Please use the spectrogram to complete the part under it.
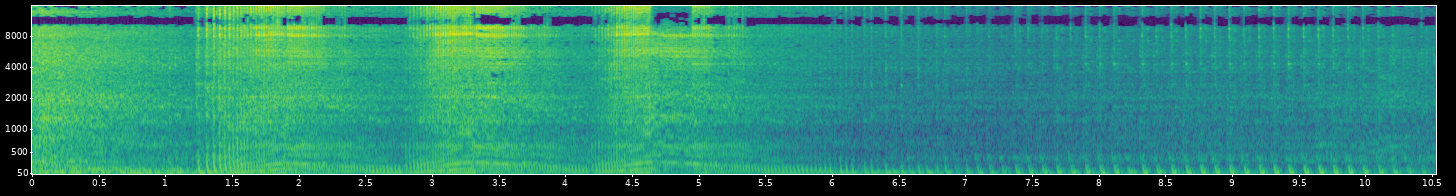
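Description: A Bajaj Pulsar DD motorcycle with about 3,600 km on it, in showroom condition, is revved hard several times in loud rising and falling bursts, then settles into a close, rapid, throbbing idle.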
